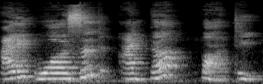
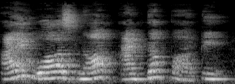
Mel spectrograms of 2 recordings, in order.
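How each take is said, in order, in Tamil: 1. was மற்றும் not ஒரே சுருக்கமான வார்த்தையாக இணைகின்றன. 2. was மற்றும் not தனித்தனி வார்த்தைகளாகச் சொல்லப்படுகின்றன.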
